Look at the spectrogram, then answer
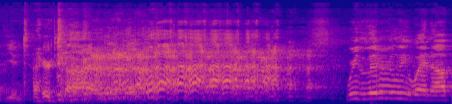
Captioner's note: laughing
